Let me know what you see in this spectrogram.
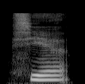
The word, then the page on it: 歇: xiē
